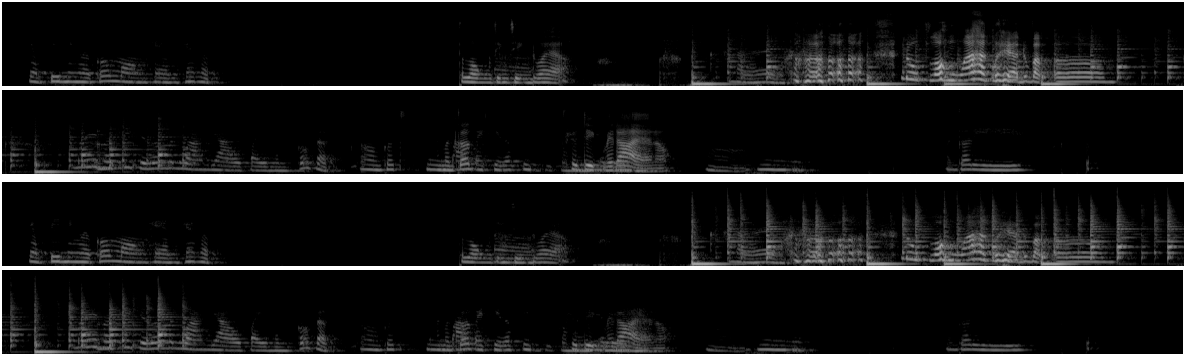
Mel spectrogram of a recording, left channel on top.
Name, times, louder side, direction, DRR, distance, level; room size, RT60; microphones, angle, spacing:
voice 1, 0.3-2.1 4.9-5.3 7.1-8.2 12.5-15.1 16.2-18.3 19.4-19.8, right 2 dB, 25° right, 1.7 m, -46 dB
voice 2, 4.6-5.7 6.0-6.1 6.6-6.9 7.9-11.2 11.9-12.2 12.7-13.0 15.4-15.8 16.1-16.5 17.5-18.5 18.9-19.3 21.2-22.1, left 4 dB, 85° left, 1.0 m, -36 dB
sound 1, 6.9-13.7, right 4 dB, 70° right, 0.8 m, -37 dB
15.0 x 11.0 x 7.6 m
head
